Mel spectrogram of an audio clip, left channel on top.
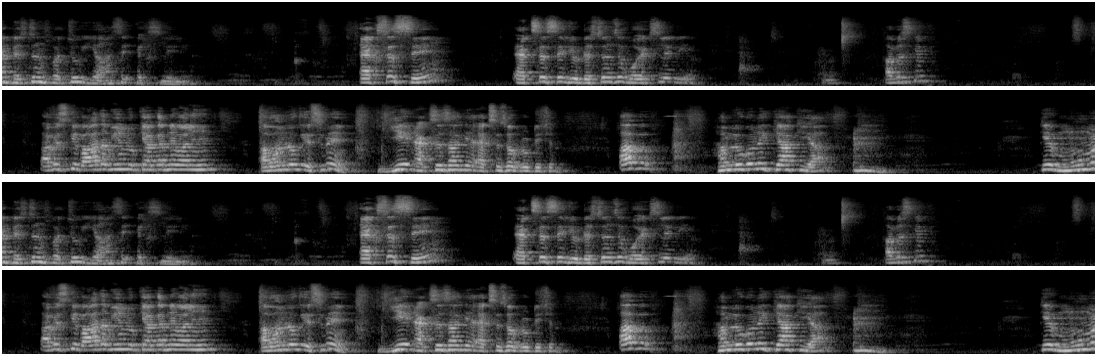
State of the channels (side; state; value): both; identical; correlation 1.00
